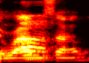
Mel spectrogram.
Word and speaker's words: Saleh: Can these other guys, what's his name, Robert Saleh? Am I saying his name right? – Yeah, Robin Sala.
